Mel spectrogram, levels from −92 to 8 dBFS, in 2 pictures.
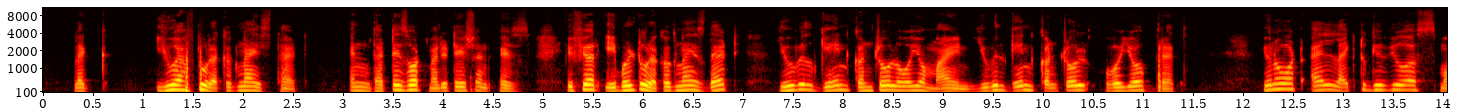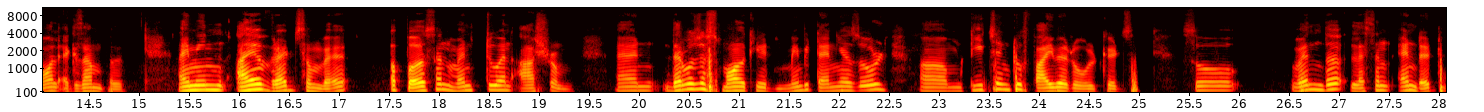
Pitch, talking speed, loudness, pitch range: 155 Hz, 165 wpm, -27 LUFS, 135-175 Hz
